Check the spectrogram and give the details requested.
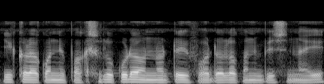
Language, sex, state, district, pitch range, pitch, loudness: Telugu, male, Andhra Pradesh, Sri Satya Sai, 100-110 Hz, 105 Hz, -17 LUFS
